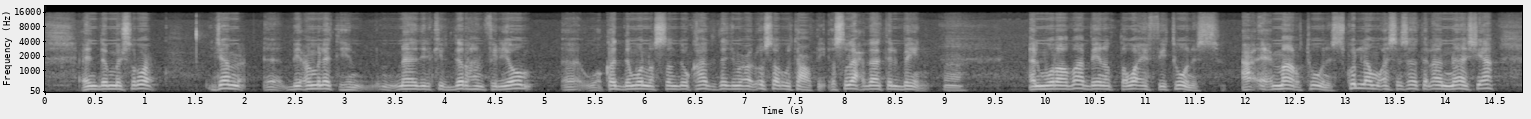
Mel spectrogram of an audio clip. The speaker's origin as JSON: {"language": "Arabic", "country": "Saudi Arabia", "said": "الواجب أن نكون على قدر المسؤولية، على درجة مسؤوليتنا من الحرمين من السعودية أن نمثل ديننا أحسن تمثيل."}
